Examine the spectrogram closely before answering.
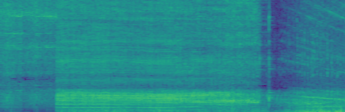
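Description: An angle grinder cuts through steel with a loud, high whine.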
